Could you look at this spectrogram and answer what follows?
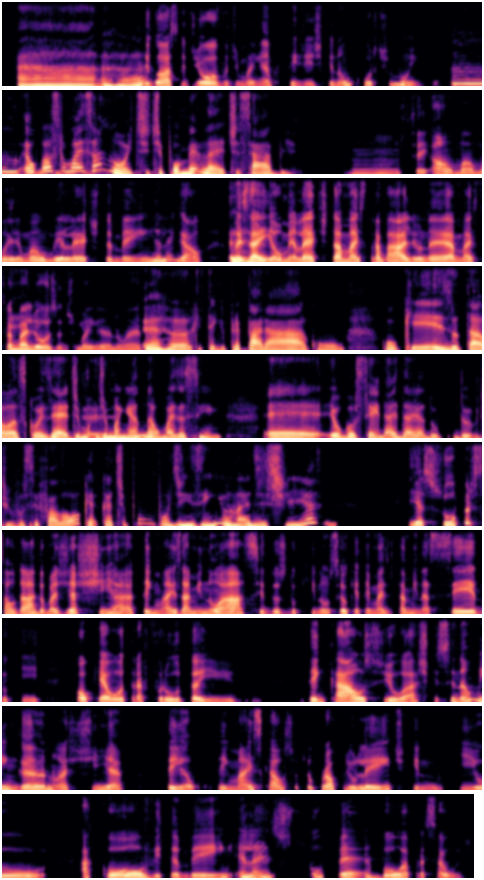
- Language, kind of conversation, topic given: Portuguese, advice, Como posso manter horários regulares para as refeições mesmo com pouco tempo?
- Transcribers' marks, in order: none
